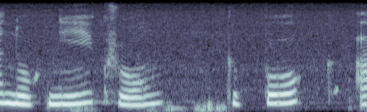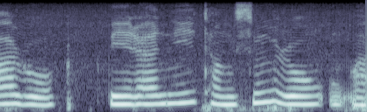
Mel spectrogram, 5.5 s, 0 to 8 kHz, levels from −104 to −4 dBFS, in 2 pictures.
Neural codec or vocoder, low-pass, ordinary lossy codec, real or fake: vocoder, 22.05 kHz, 80 mel bands, WaveNeXt; 7.2 kHz; none; fake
